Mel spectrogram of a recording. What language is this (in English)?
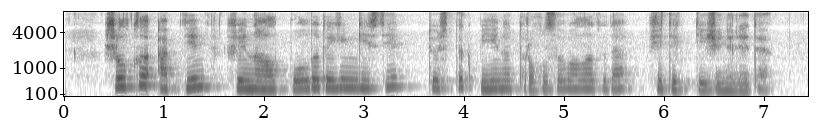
Kazakh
